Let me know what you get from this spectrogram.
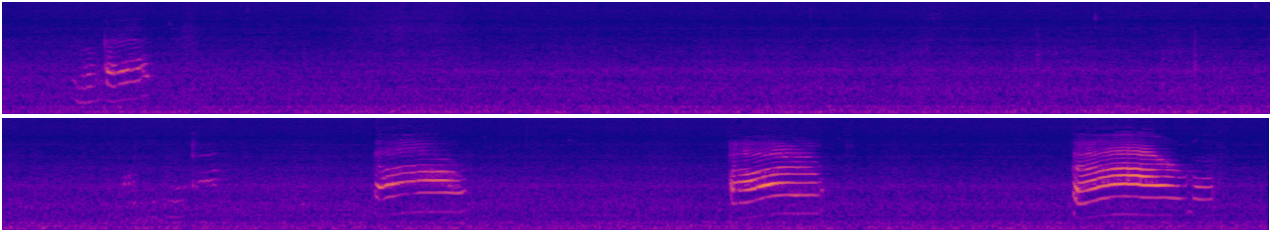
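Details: Chinchilla cat giving a short faint meow, then after a pause three louder, bright meows in quick succession about two seconds apart, with a steady low hum behind.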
